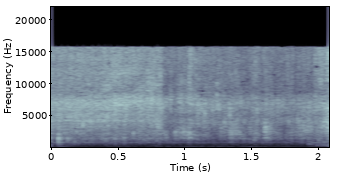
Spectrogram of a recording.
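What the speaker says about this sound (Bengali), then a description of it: "মাছের মাথাটা কিন্তু ভালো করে ভেজে নিতে হবে।" Fish heads fry in hot oil in a pan, a close, bright steady sizzle with fine crackling throughout and no talking.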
